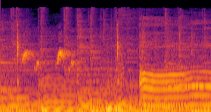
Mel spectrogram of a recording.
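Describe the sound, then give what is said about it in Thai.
An oriental magpie-robin sings a few short, bright chirps near the start, laid over a steady, tonal musical backing. “นั่นเจ้านกกังเขนอ”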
